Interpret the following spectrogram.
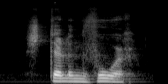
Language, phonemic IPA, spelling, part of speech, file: Dutch, /ˈstɛlə(n) ˈvor/, stellen voor, verb, Nl-stellen voor.ogg
- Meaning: inflection of voorstellen: 1. plural present indicative 2. plural present subjunctive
